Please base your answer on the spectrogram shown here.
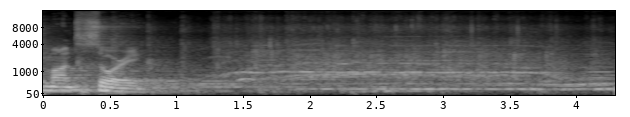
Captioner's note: audience applauding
